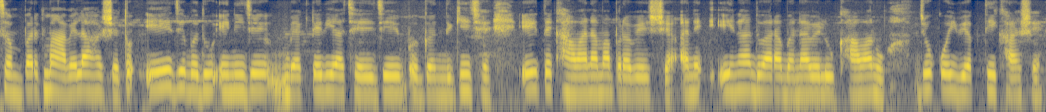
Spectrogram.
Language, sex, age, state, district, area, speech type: Gujarati, female, 18-30, Gujarat, Narmada, urban, spontaneous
